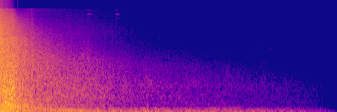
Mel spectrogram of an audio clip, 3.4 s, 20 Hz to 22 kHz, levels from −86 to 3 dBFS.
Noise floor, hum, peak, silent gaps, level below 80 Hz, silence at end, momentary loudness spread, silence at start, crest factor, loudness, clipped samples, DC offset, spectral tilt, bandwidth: -54 dBFS; none; 0 dBFS; none; -28 dBFS; 1.5 s; 29 LU; 0 s; 16 dB; -14 LUFS; 0.5%; under 0.1%; -3 dB/octave; over 20 kHz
